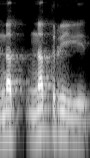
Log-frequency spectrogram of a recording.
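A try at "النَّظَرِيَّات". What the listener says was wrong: Dha-nya di fathah. Nador. Teori-teori.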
